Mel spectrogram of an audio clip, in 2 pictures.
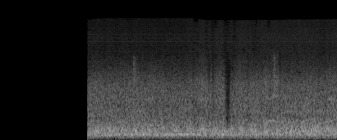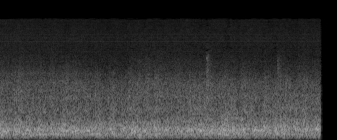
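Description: Steady rumble and rattle of a moving train, heard from on board, on an old film soundtrack. It starts abruptly about a second in and cuts off just before the end.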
